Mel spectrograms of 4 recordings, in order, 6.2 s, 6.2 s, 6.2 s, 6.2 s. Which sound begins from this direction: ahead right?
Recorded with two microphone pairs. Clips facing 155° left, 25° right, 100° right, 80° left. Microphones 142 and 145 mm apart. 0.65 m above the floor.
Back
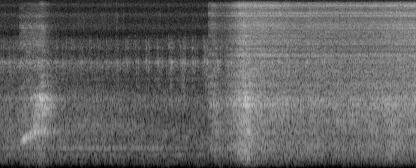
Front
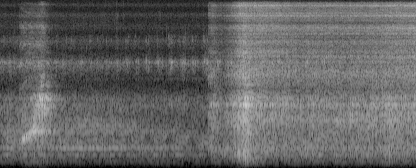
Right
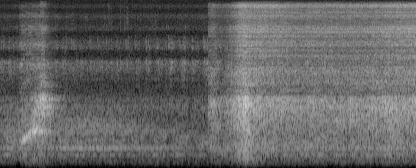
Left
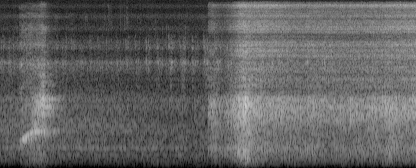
A shout, at 0.3 s.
